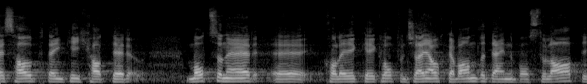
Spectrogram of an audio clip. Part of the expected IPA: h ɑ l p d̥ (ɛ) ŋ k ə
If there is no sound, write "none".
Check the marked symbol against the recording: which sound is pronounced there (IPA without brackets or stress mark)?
ɛ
